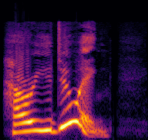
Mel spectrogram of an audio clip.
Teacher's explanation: How are often becomes how with a little W sound to link the word smoothly.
